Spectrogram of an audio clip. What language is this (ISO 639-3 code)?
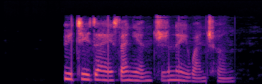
zho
